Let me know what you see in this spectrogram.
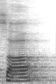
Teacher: तो इसमें हमारी स्वर तंत्रिका पासपास नहीं आएंगी तो आघोष है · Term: अघोष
